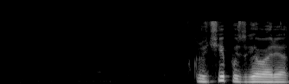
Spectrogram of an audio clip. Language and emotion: Russian, neutral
